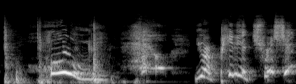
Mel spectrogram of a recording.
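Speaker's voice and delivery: loud, drawn-out mock squeal; hammed-up excited shout. Woman hears her date is a pediatrician, mock excited cry. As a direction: gush like you hit the jackpot.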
